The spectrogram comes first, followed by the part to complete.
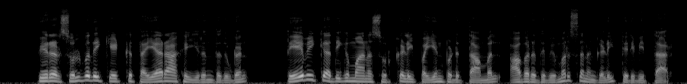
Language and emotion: Tamil, neutral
